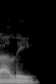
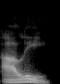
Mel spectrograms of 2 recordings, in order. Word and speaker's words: Ali: it means you know like the very word muhammad muhammad ali like we we say it wrong it's not just said plainly like muhammad that's not how it's pronounced in arabic properly muhammad even muhammad ali the way we pronounce ali that's not how arabic speakers say that word or that name you know so as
